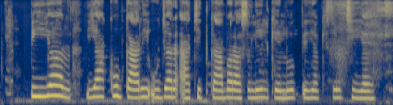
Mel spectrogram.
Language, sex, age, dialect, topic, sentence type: Maithili, female, 25-30, Eastern / Thethi, agriculture, statement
